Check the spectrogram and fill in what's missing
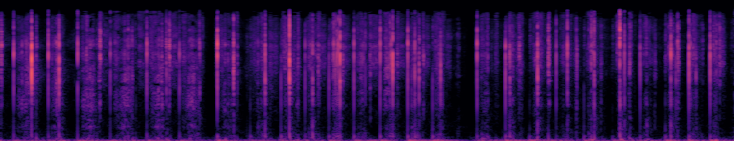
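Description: A metal-tipped stylus scratches in quick strokes across the scratch coat of a flat cardboard scratch-off jigsaw puzzle. The result is a dense run of short, dry, bright scraping strokes, close and continuous with a brief pause near the middle.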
